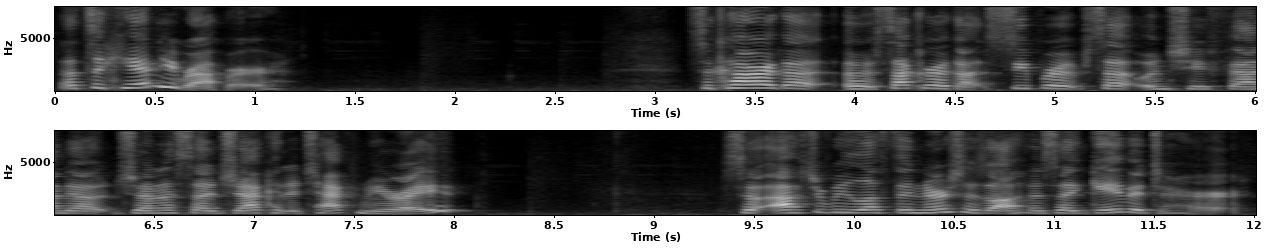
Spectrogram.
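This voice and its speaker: A woman's voice: sits high, moderate pace, pauses often, bright, forceful tone. A woman playing a perky, candid teenage girl in a voiced video game, with music underneath. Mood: candid, upbeat. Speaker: player voicing a game character. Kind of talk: voiced let's play, reading game script.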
